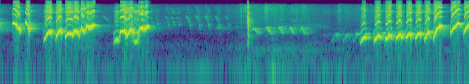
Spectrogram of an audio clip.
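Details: White-rumped shama song used as a lure so caged birds answer: quick rising chattering trills, brief pauses with soft whistles, then a fast run of repeated upslurred notes.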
